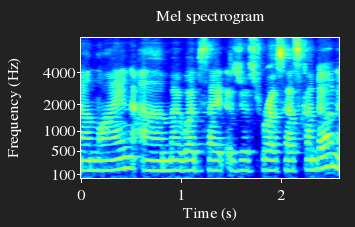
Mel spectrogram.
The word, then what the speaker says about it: Rosa Escandón: Pronounce it the correct way for everybody who's listening. It's Rosa Escandón.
